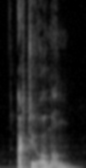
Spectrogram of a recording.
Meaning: Arthurian romance
- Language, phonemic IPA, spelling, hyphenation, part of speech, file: Dutch, /ˈɑr.tyː(r).roːˌmɑn/, Arthurroman, Ar‧thur‧ro‧man, noun, Nl-Arthurroman.ogg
